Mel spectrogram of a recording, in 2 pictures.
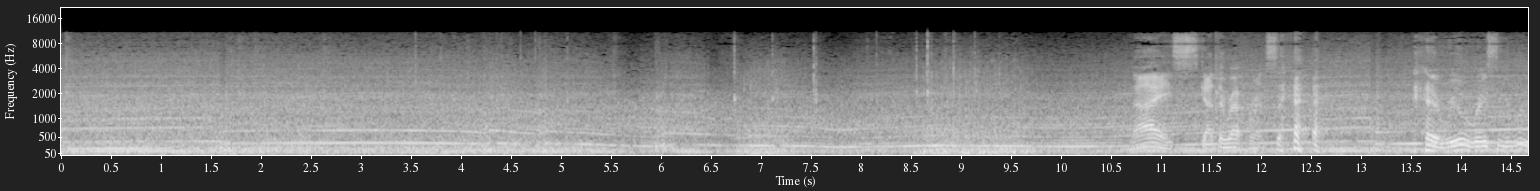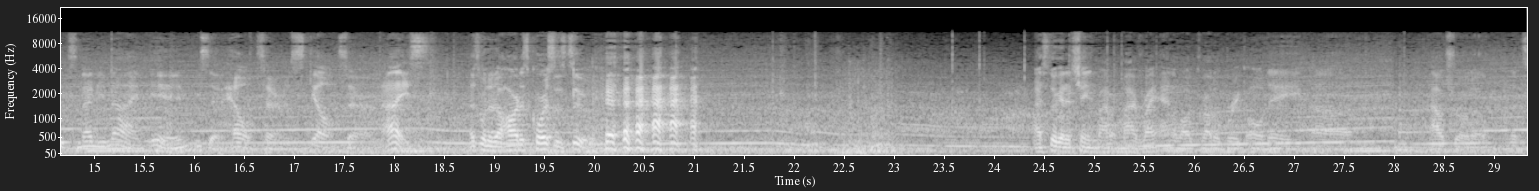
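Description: A racing car engine roars, its pitch rising and dropping as the gears shift.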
